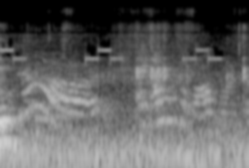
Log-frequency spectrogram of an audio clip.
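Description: Faint speech: an audience member's voice answering, quieter and farther off than the microphone voice.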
